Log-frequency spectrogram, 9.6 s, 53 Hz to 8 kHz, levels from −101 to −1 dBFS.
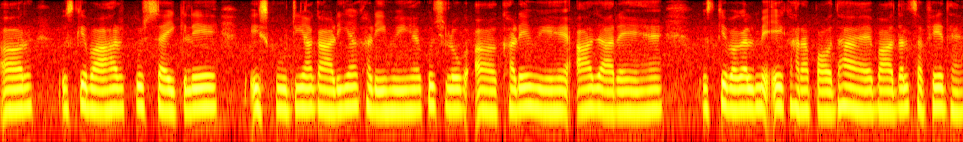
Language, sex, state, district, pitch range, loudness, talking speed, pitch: Hindi, female, Chhattisgarh, Raigarh, 165-180 Hz, -22 LUFS, 185 wpm, 175 Hz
